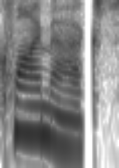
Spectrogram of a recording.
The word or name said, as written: climax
